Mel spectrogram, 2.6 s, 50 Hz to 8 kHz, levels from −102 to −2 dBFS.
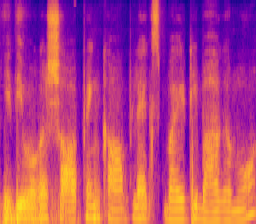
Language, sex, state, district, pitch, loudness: Telugu, male, Telangana, Hyderabad, 125 Hz, -16 LUFS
